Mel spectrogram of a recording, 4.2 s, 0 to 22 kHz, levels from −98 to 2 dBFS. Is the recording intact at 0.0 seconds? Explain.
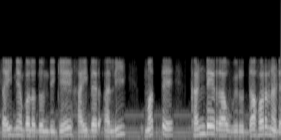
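No. Mains hum runs from the very start, a steady 60 Hz tone, fairly strong though below the speech, from power-line interference coupling into the signal. On a spectrogram it is a continuous bright line at 60 Hz, and the waveform carries a regular low-frequency ripple even between syllables.

The iLBC codec also affects the audio from 0.0 seconds onward. It codes each 30 ms frame independently, which fits its 13.33 kbps mode, leaving the speech plainly rough and synthetic. On a spectrogram, energy stops abruptly around 3.8 kHz, with little below about 150 Hz.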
